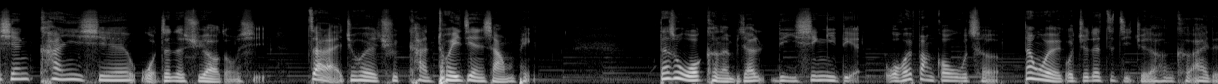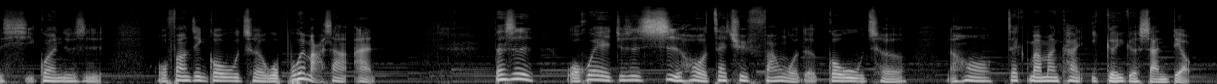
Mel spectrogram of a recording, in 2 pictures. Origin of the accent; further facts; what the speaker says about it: Taiwan; now in Japan; 从小生活在这里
